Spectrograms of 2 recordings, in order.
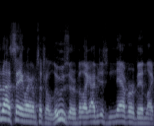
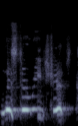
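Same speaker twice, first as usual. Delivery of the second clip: much higher, slow, loud put-on squeak; mock squeaky echo; 6 dB louder, slower than usual. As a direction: stretch it out in a silly high voice. Echoes the joke in a squeaky voice.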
